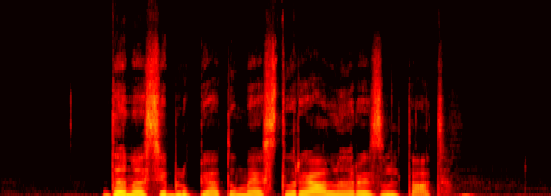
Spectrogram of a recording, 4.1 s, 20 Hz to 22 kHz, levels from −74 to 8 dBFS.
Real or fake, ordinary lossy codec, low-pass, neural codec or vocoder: real; none; none; none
